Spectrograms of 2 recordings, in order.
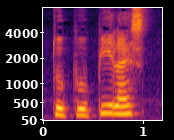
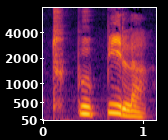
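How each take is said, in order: First: Every u vowel is clearly voiced. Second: The vowel in tu is devoiced. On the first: The speaker calls it right. "いずれのうもはっきりと声を出して発音してください" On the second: The speaker calls it wrong. "tu のうが無声化して"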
